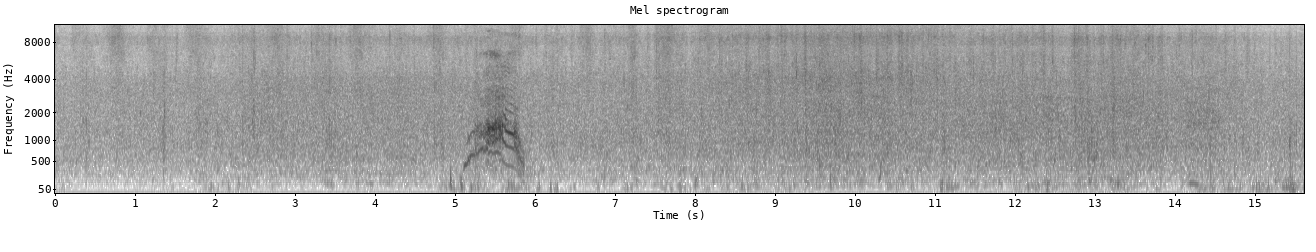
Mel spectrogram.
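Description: Steady rushing of river water flowing past. About five seconds in comes one brief, loud pitched sound that bends up and down.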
